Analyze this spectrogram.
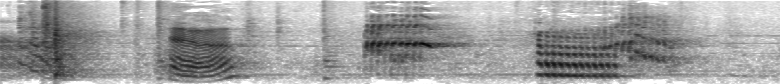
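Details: A pet lory playing and bathing in a wet cloth in a sink indoors gives four short harsh squawks with strong rising and falling harmonics, spaced about a second apart, in a quiet room.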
